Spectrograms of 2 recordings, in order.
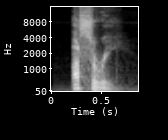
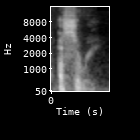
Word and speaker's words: Ussery: Do you know the name Monica Ussery? Or Ussery? I think it's Ussery. If we're being formal, I think it's Weesery. No. It's spelled U-S-S-E-R-Y, Monica Ussery.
